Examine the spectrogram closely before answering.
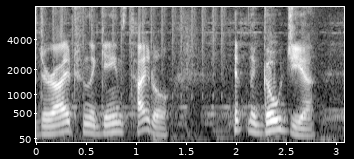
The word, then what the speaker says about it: hypnagogia: from the game's title hypnagogia you pronounce it hip na gojiya oh there you go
